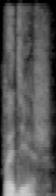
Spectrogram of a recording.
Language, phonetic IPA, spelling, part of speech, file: Russian, [pɐˈdʲeʂ], падеж, noun, Ru-падеж.ogg
- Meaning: case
